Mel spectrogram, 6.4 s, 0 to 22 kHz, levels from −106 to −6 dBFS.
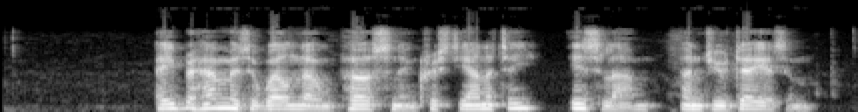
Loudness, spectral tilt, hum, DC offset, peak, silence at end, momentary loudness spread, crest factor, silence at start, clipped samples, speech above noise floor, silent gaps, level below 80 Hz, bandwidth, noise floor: -15 LUFS; -5.5 dB/octave; none; under 0.1%; 0 dBFS; 0.35 s; 9 LU; 16 dB; 1.15 s; under 0.1%; 56 dB; none; -50 dBFS; 8 kHz; -70 dBFS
